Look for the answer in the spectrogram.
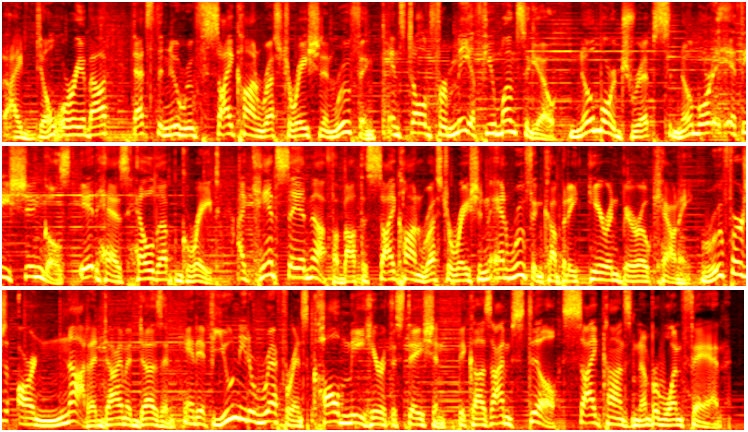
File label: radio Ad; SYCON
